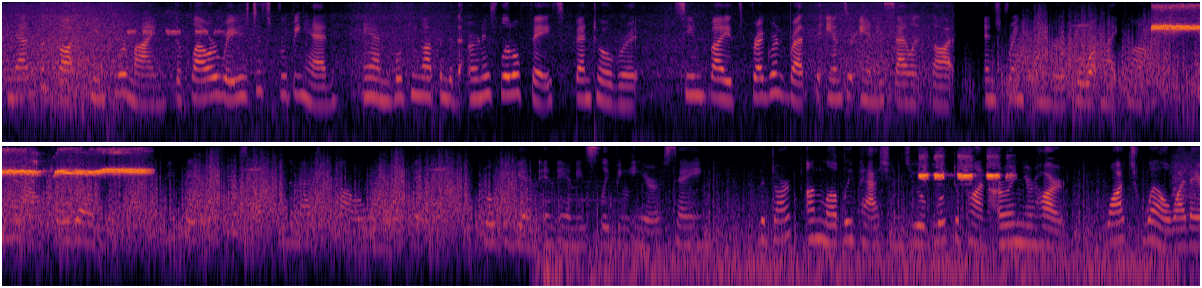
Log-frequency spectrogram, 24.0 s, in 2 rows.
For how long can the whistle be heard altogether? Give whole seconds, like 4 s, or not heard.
4 s.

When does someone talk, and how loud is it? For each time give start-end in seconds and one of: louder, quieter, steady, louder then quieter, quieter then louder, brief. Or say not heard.
0.1-23.9 quieter then louder.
